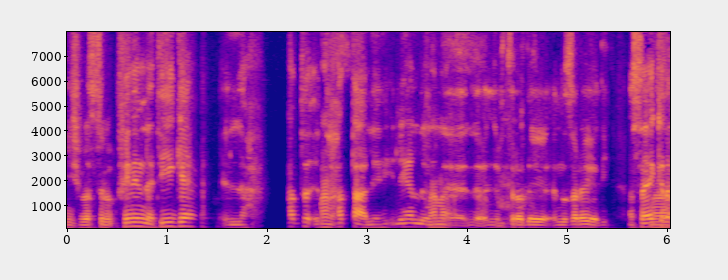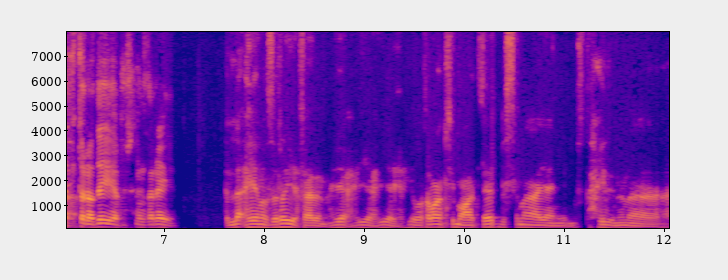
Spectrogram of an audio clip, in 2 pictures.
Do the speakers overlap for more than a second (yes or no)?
no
